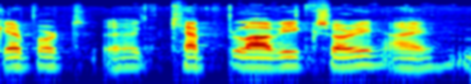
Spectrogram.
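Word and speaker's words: Keflavík: So yeah, we are here uh to go a little bit uh through with you on what we're doing at Kapl airport uh Kaplavik sorry I mispronounced myself uh and want to go a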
